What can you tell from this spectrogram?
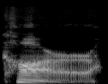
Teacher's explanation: with the R, our tongue curves back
